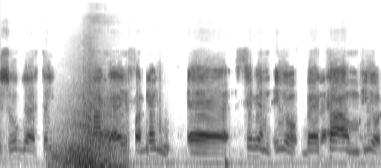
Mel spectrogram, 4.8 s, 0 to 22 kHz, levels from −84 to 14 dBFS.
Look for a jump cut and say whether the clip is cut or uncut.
cut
